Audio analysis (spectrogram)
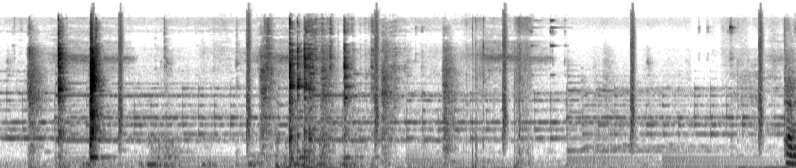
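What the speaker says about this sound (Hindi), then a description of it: "तड़का लगाने के लिए हम कढ़ाई चढ़ा दिए हैं, मीडियम साइज पर कर दिए हैं" A metal kadhai set down on a stove over medium heat for tempering bathua dal, giving a few sharp clinks and knocks of metal, with softer clattering of pots and utensils scattered across the rest.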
